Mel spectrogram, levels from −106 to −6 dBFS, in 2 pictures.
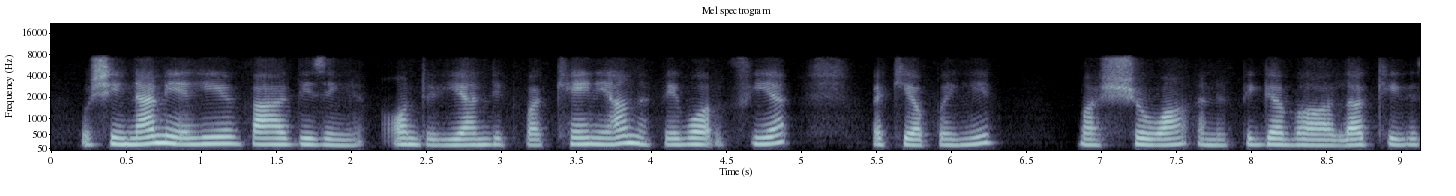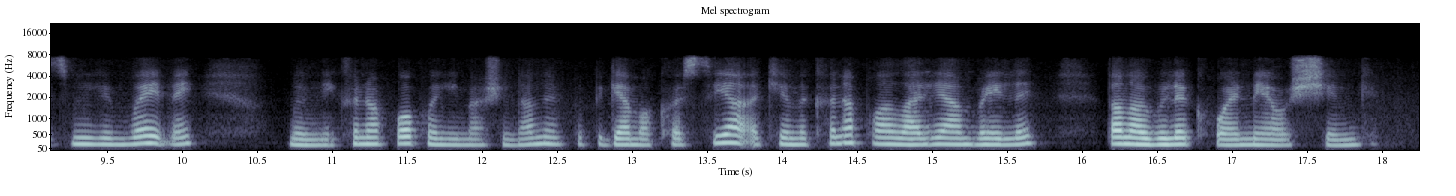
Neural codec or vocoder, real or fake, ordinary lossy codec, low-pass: codec, 16 kHz, 0.2 kbps, FocalCodec; fake; Opus, 24 kbps; 7.2 kHz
